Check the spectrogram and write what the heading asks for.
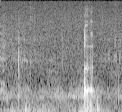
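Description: A person burps once, briefly, near the end.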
